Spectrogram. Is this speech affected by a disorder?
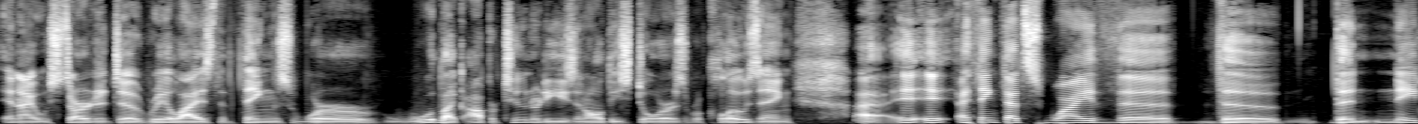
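Yes: stutter after injury; acquired after being hit, present since hospital stay, vocal polyps from glottal attacks, severe relapse 2019; largely resolved after many remedial therapies, mostly fluent, speaks near speed of thought; initially vocal staccato, hard glottal attacks, long blocks, word substitution, none when talking to self; here repeated sounds, repeated words.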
